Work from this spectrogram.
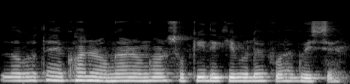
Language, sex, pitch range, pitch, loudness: Assamese, male, 165-175 Hz, 170 Hz, -13 LUFS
